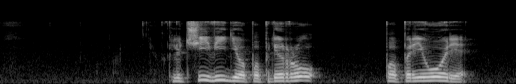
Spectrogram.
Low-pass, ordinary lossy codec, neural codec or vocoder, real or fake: none; none; none; real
